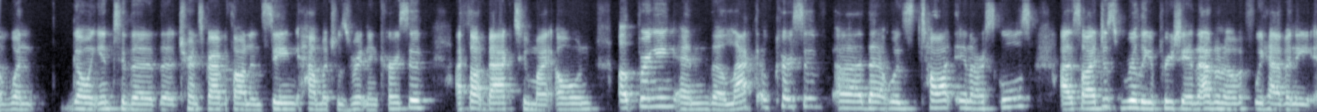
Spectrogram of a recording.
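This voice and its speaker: A woman hosting a program, sharing informal remarks in a slightly halting way with repeated words. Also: fairly low pitch. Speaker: program host and moderator.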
